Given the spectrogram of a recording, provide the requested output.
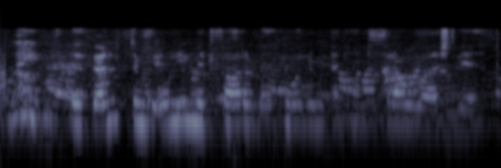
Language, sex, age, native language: Icelandic, female, 12, Icelandic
